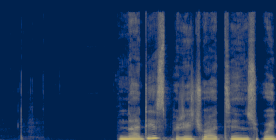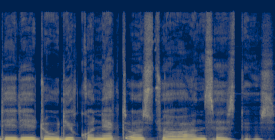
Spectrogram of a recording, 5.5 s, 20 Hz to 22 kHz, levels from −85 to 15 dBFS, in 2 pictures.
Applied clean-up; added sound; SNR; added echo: neural mask model DeepFilterNet 3.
